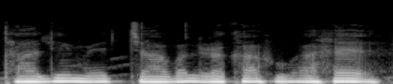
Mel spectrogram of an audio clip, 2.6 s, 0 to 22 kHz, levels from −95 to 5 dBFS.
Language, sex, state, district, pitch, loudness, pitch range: Hindi, male, Bihar, Patna, 130 Hz, -11 LUFS, 125-135 Hz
